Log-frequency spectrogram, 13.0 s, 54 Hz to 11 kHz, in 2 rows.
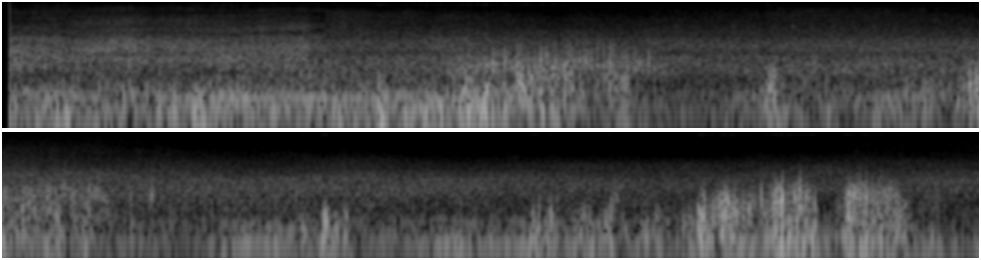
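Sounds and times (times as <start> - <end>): distant locomotives rumbling: 0.0 - 11.7
wind buffeting microphone: 0.0 - 13.0.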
